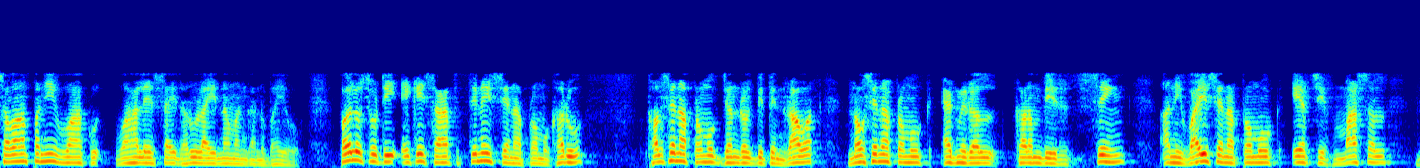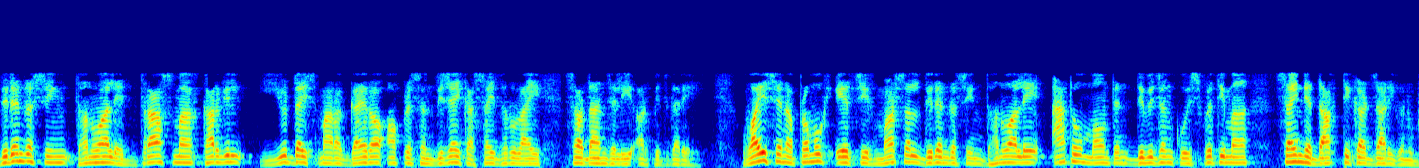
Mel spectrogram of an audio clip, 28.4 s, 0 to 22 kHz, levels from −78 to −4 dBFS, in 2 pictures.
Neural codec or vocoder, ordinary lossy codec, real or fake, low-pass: codec, 16 kHz in and 24 kHz out, 1 kbps, XY-Tokenizer; AAC, 32 kbps; fake; 3.6 kHz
